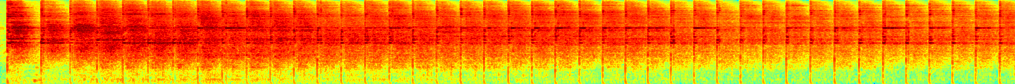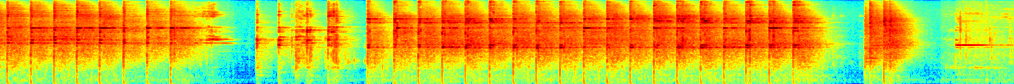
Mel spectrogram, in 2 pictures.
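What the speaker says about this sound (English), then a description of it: "we'll just start tapping the metal down against the mandrel." Steel exhaust tubing hammered down over a mandrel, a rapid run of loud, ringing metallic taps that keeps going for most of the time, then breaks into shorter bursts with brief pauses.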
